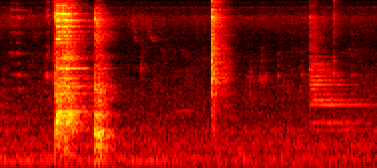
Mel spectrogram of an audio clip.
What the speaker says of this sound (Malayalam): നമുക്കിത് ഇപ്പുറത്ത് ചട്ടിക്കകത്ത് പകർത്തി കൊടുക്കാൻ കേട്ടോ.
